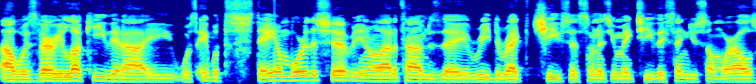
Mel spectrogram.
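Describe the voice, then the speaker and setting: Someone with a Dominican accent talks at a fairly quick pace. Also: man. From Dominican Republic. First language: Spanish. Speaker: navy master chief, PTSD survivor. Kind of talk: podcast interview. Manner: many fillers and hesitations.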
